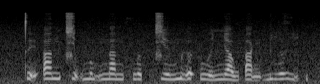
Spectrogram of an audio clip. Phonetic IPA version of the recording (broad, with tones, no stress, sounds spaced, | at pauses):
t̪ ḛ˧˨ ʔ a˧ n t͡ɕ ə̰˧˨ w m ə̰˧˨ m n a˨˩ n h w ə˨˩ p̚ t͡ɕ e˨˩ m ɨ̰˧˥ ə̯ ʔ u˧˩ ə̯ ɲ a˧˩ w ʔ a̰˧˨ ŋ ɓ i˨˦ ə̯ ɣ ḭ˧˨ ʔ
